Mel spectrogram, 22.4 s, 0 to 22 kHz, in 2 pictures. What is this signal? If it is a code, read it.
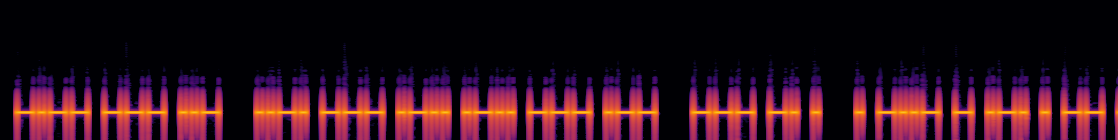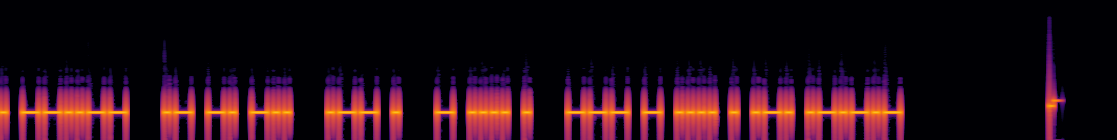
Morse code, heard as a keyed tone, about 22 wpm, 700 Hz. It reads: YOU FOLLOW ONE EXTREME, AND WE THE OTHER.
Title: Sentences from Top 1300 Words 22wpm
